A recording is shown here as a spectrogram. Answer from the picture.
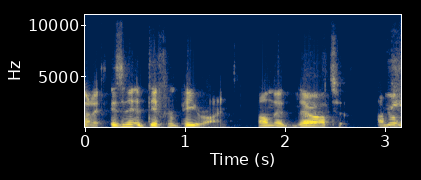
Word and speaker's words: Perine: It's just it's just nice to hear people confused over how to pronounce his surname, isn't it? Because it's just never how you expect it to be pronounced. Is it definitely P. Ryan? It is definitely P. Ryan, yeah.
